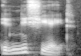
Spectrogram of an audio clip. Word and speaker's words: initiate: You see T-I-A. How do we pronounce it? That's right, shh, shh. So how do we pronounce this word? That's right, initiate.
